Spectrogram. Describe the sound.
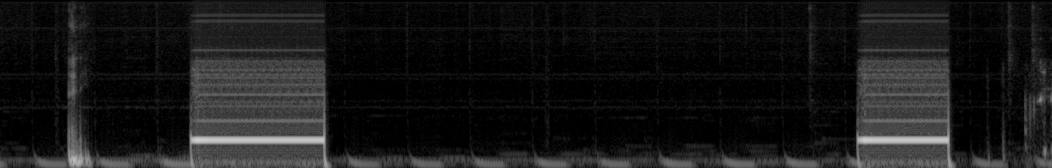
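A telephone ringback tone sounds while a call is placed on a French line. It plays twice, about five seconds apart. Each ring is a steady, mid-pitched tone lasting roughly a second, over a faint, regular low thumping.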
